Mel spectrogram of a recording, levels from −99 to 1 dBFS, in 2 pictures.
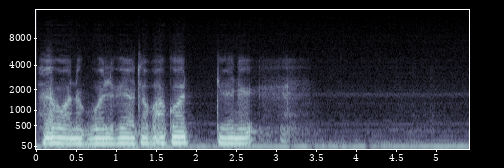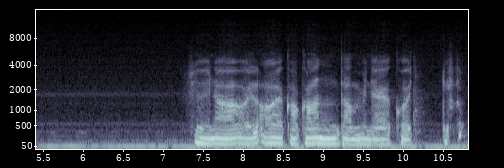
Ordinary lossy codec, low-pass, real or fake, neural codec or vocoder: none; 14.4 kHz; fake; vocoder, 44.1 kHz, 128 mel bands, Pupu-Vocoder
